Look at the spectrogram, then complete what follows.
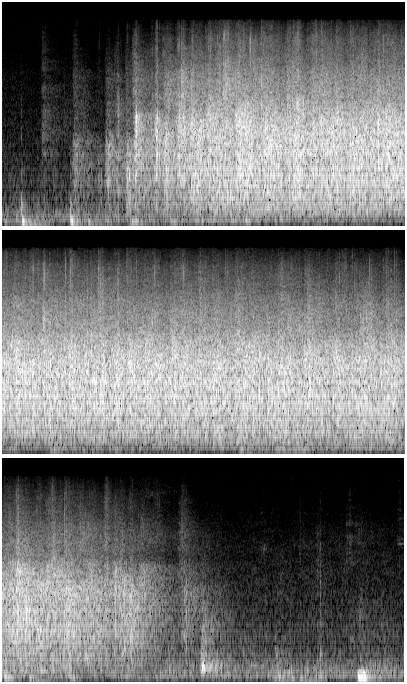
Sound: applause

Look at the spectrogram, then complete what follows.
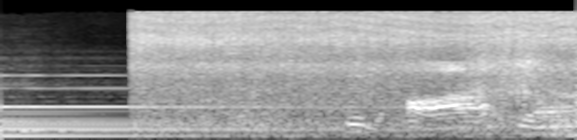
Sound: water spraying

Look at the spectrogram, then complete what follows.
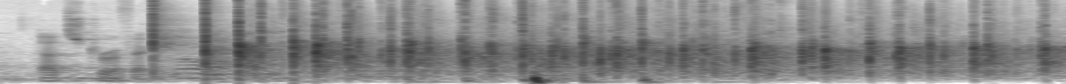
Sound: board applauds

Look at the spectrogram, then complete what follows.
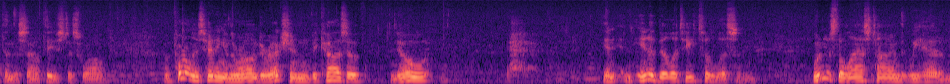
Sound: sigh

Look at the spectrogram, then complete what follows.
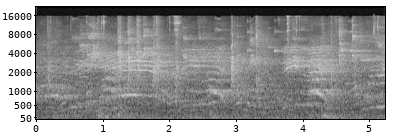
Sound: crowd

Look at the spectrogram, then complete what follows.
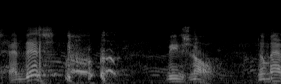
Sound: man coughing

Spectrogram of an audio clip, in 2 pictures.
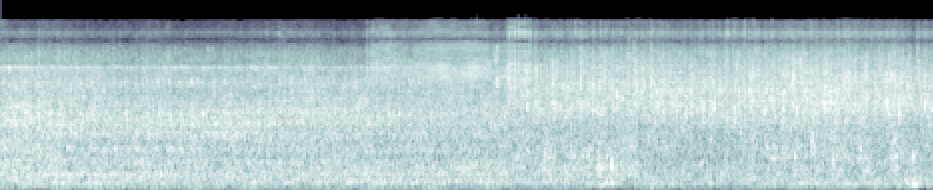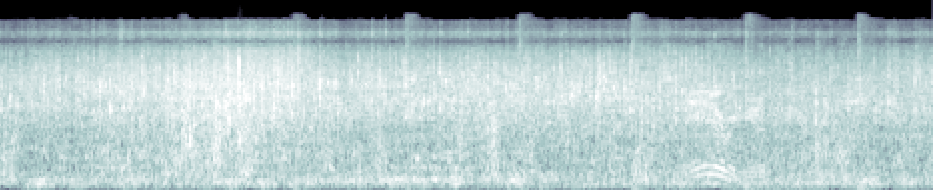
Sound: reel cranking; boat engine running

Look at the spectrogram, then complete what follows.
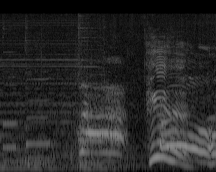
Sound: gutteral grunt

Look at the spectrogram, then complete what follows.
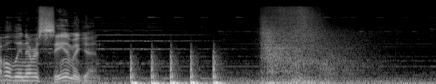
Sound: knocking upon door

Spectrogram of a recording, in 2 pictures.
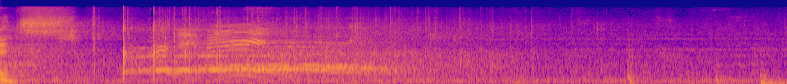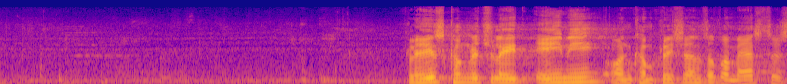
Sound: applause

